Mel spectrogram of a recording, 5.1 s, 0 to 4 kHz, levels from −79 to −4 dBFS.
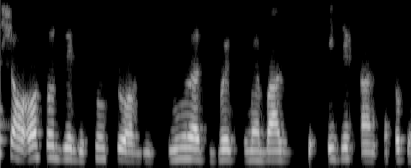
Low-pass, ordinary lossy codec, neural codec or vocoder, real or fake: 3.6 kHz; none; codec, 16 kHz, 4 kbps, X-Codec, HuBERT features, trained on general audio; fake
